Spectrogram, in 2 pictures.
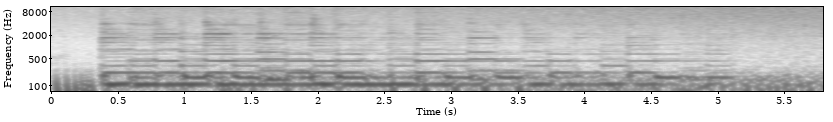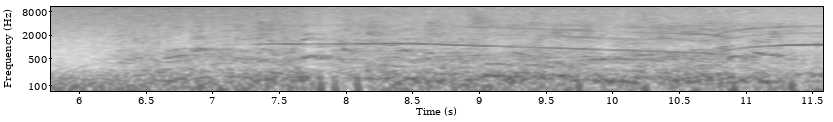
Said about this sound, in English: Sounds like another emergency coming in.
